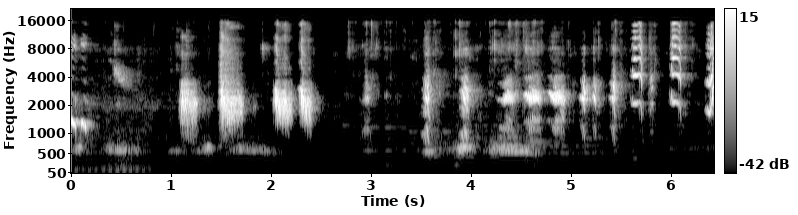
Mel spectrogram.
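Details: Sumatra-endemic chestnut-rumped babbler in busy, varied song: low warbles, then loud harsh squawks, scattered scratchy notes and a quick run of chattering syllables that grow higher and sharper toward the end.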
